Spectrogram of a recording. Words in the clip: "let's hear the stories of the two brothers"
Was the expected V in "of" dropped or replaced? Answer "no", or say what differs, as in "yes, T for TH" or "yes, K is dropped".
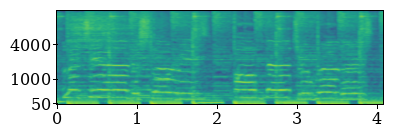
no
